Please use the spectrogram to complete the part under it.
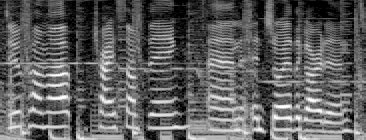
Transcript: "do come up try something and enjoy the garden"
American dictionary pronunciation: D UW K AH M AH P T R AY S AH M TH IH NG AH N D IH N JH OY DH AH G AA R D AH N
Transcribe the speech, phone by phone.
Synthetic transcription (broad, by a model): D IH K AH M AH P T R AY S AH M TH IH NG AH N IH N JH OY DH AH G AA R D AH N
